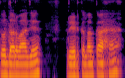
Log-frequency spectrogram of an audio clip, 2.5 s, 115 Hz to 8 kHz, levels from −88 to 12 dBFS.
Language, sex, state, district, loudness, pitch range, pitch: Hindi, male, Jharkhand, Deoghar, -17 LUFS, 125-140 Hz, 130 Hz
